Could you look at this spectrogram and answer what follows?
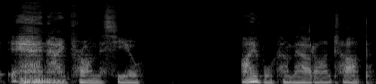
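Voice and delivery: low, soft, resolute vow; quiet defiance. Acted. Anderson promising the villain he will come out on top, quiet defiance. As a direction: push back without raising the voice.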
